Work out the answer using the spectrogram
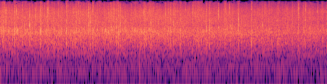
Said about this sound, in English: She did good. Yes, you can clap for her. She did excellent.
